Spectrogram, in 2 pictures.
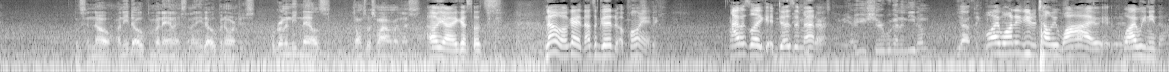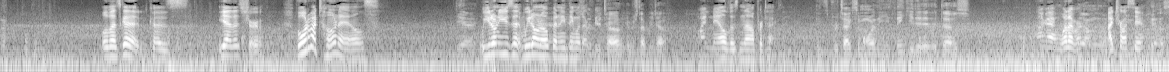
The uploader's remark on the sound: BONUS: Truck Talks. Cruising in the car.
